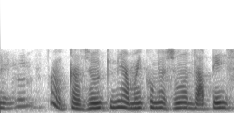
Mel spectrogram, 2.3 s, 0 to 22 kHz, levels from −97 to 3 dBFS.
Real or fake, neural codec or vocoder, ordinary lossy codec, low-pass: fake; autoencoder, 22.05 kHz, a latent of 192 numbers a frame, VITS, trained on one speaker; none; 3.6 kHz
